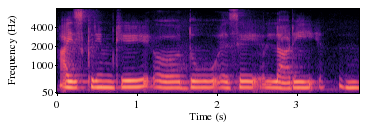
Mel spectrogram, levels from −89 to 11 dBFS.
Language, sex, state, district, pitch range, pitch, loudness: Hindi, female, Bihar, West Champaran, 205-220 Hz, 215 Hz, -17 LUFS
